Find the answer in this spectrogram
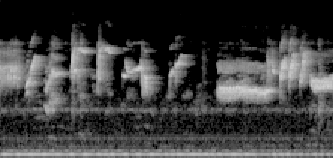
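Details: Asian pied starling song, described as a powerful song: a varied run of whistled and chattering notes, some rising and falling, then longer steady whistles near the end, over a constant low hum.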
